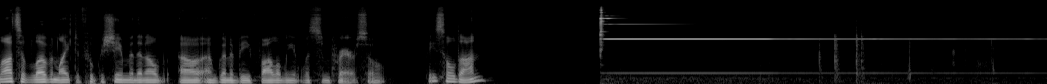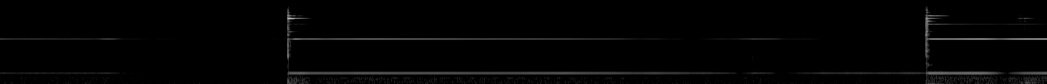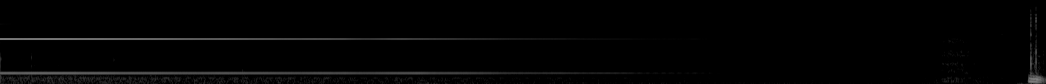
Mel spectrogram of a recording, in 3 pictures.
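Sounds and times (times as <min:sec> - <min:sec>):
speech: 0:00.0 - 0:04.9
528 hertz tuning fork struck and ringing: 0:05.9 - 0:30.2.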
